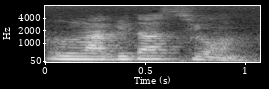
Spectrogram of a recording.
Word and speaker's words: l'habitation: Então, a palavra que termina com a vogal, ela vai perder a sua vogal. Vai ficar l'habitation. Você lê como se fosse uma coisa só.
